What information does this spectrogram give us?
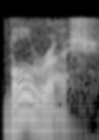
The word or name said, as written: bulrush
